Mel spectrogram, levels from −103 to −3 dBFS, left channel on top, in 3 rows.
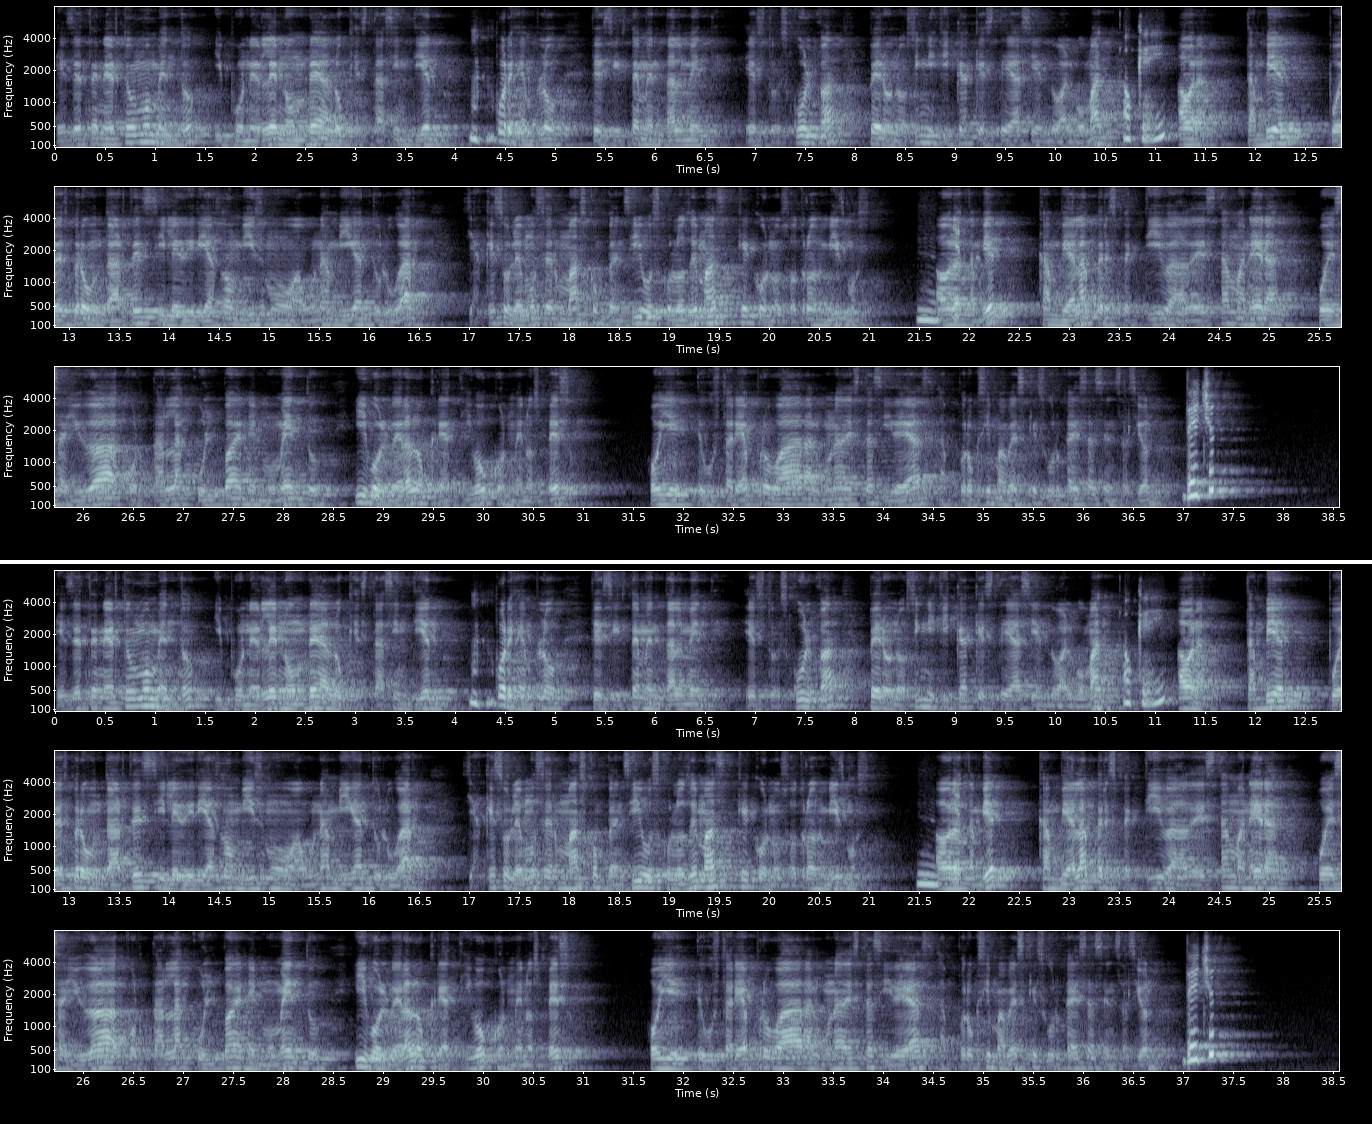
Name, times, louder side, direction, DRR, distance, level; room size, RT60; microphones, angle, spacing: voice 1, 0.0-3.9 4.4-5.0 5.4-6.6 6.9-7.9 8.2-10.5 11.2-11.5 11.9-12.4 12.7-16.5 17.0-21.0 21.7-22.3 22.7-25.1 25.5-28.4 28.7-30.9 31.7-36.7, equal, 45° right, 6 dB, 5.0 m, -34 dB
voice 2, 4.2-4.4 10.9-11.1 21.5-21.7 37.0-37.3, left 1 dB, 10° left, 3 dB, 0.9 m, -28 dB
26.0 x 17.0 x 9.8 m, 0.96 s
head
